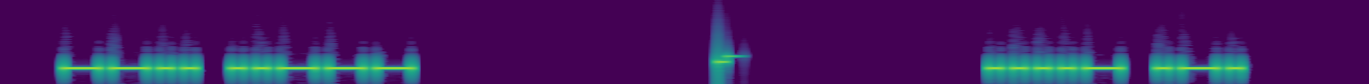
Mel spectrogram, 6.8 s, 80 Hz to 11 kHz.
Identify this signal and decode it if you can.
Morse code, heard as a keyed tone, about 20 wpm, 700 Hz. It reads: Z2 4R
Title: Single-Letter Single-Number 20wpm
